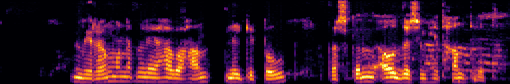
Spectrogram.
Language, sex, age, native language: Icelandic, male, 18-19, Icelandic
